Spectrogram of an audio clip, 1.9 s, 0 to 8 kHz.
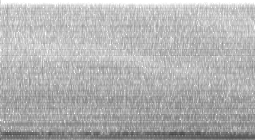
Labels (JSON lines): {"label": "anthrophony, boat engine", "recorder": "SoundTrap 500"}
